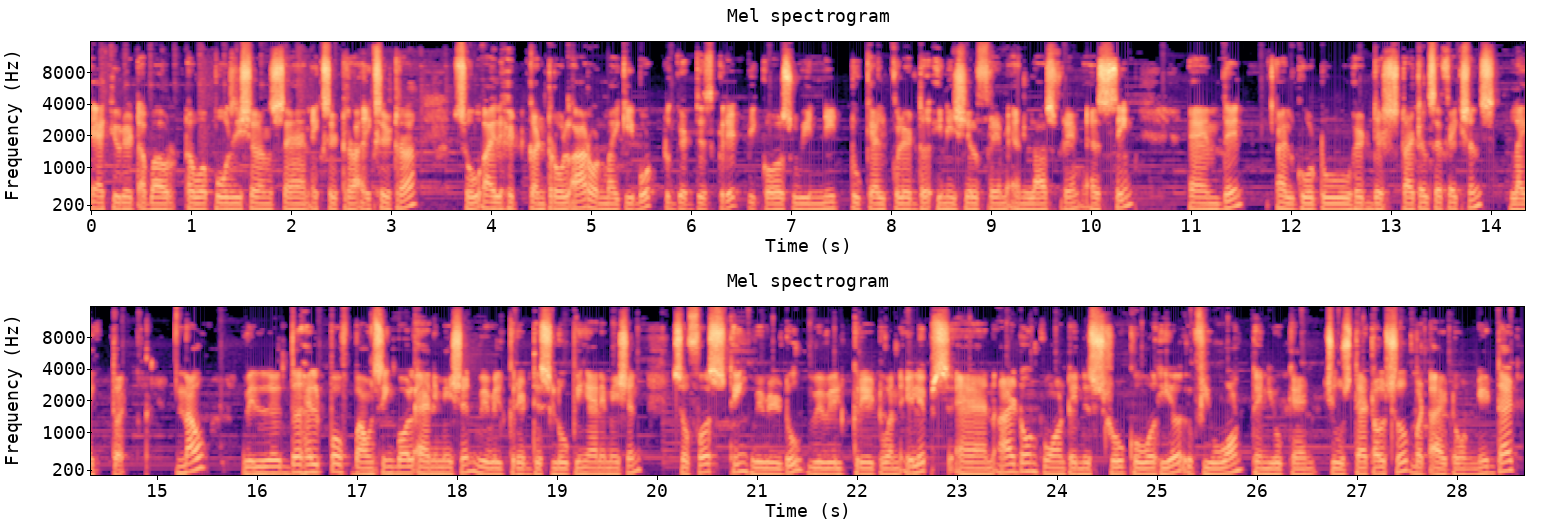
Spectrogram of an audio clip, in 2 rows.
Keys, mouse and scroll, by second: 4.6 ctrl+r, 11.3 click, 16.2 click, 20.8-22.3 drag, 27.5-28.6 drag.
